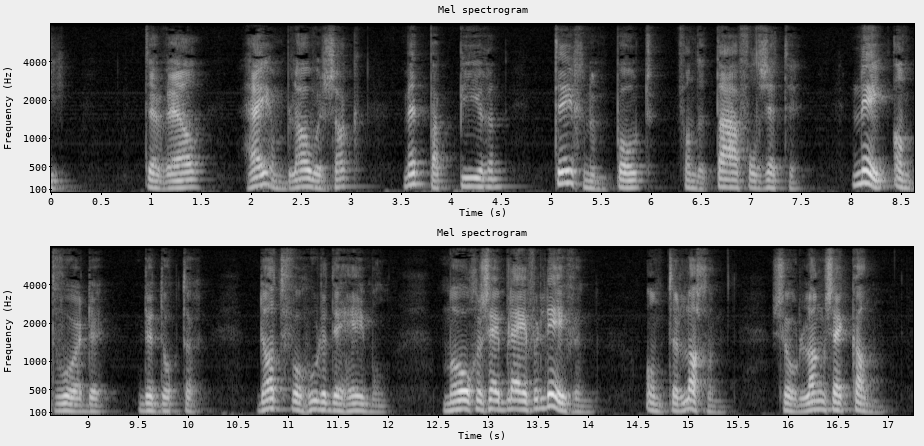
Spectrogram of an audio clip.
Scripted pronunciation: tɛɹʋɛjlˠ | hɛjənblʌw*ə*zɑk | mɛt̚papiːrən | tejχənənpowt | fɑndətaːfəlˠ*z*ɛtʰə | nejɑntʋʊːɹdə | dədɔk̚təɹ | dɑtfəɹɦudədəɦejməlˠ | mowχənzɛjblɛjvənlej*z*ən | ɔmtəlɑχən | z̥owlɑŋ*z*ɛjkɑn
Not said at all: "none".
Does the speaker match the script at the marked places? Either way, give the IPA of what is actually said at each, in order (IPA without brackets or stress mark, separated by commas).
ə, z, v, z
